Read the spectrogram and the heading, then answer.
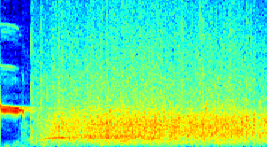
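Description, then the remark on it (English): A single short, shrill whistle blast, blown while Clement Freud is speaking in a panel game, cuts off at once and gives way to a steady wash of clapping that carries on loudly to the end. “Clement Freud, speaking as the whistle went, has moved forward.”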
